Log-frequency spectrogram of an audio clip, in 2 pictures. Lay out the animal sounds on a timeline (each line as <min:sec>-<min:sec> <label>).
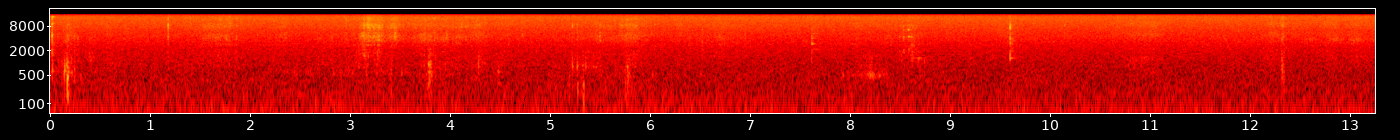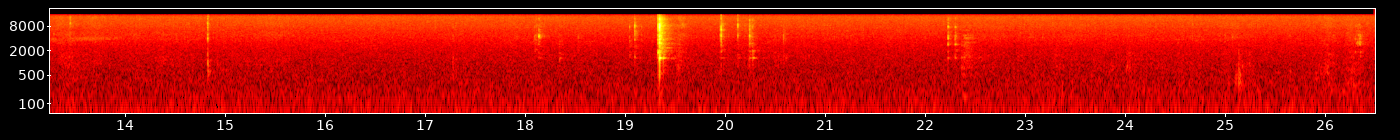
0:12.5-0:14.1 Black-throated Blue Warbler (Setophaga caerulescens)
